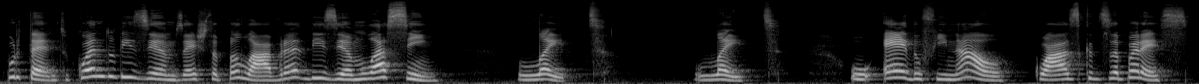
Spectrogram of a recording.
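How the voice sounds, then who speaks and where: A woman with a European Portuguese accent teaching pronunciation, saying model words slowly and carefully for students to repeat. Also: a little high, lively intonation, fairly bright tone. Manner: slow, carefully enunciated model words for repetition. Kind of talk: pronunciation lesson.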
